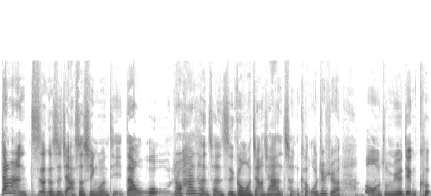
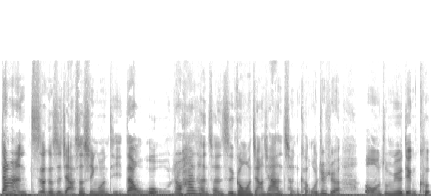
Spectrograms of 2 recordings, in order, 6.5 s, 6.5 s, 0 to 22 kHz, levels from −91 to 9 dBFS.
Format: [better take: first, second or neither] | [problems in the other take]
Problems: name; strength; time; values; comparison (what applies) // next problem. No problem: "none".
first | low rumble; faint; throughout; 20 dB below the speech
